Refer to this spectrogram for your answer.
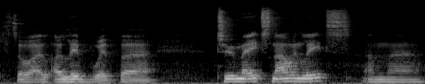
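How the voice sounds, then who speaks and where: A man speaks with a Norwegian accent. His pitch moves with ordinary variation. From Norway. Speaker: music student. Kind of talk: casual interview. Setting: interviewer's house. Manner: slow-paced in English; hesitant, with fillers and repeats.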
